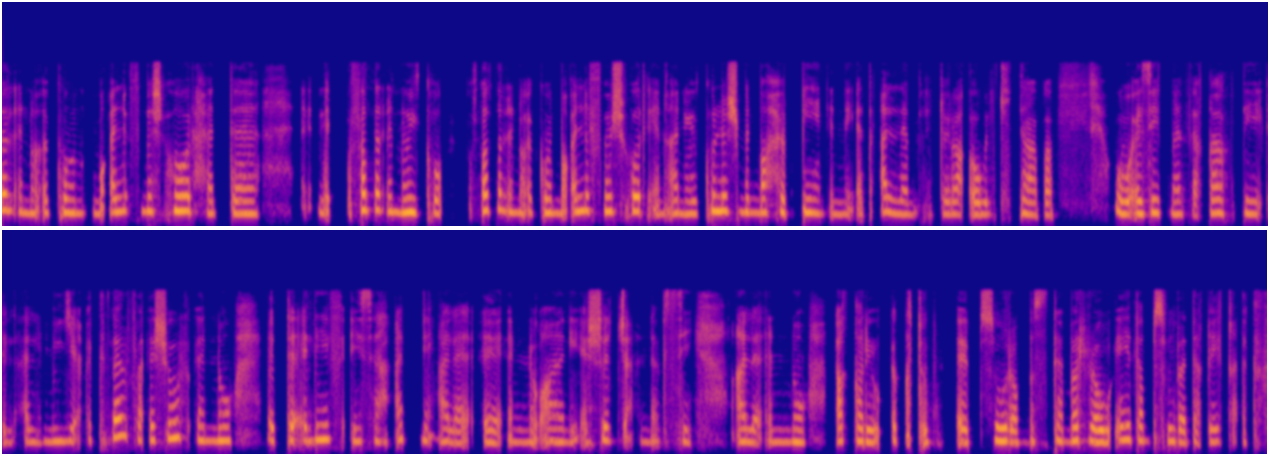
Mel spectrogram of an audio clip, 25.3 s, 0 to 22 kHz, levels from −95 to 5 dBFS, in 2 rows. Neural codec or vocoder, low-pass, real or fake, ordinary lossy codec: codec, 16 kHz, 2 kbps, FreqCodec, larger model; 7.2 kHz; fake; none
